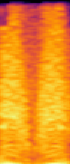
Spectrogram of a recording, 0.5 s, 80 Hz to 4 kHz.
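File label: ratchet; Drum Kit 5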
